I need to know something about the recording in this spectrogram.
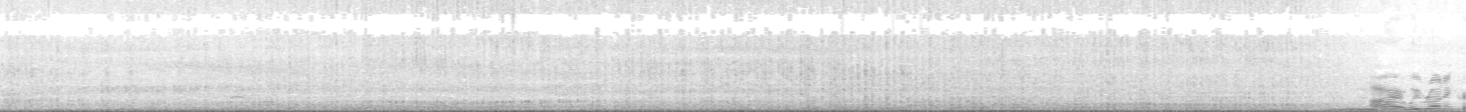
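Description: Race car engines roar loudly on a dirt track.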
